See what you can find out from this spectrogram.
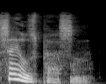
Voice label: "Salesperson", UK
